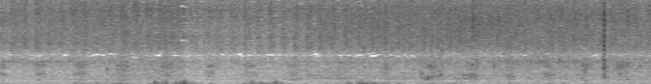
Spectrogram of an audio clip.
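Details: Auggie, a pet dog, in his pool on a hot day: three short, low, gruff bursts of grunting or soft woofing within about a second and a half, then quieter murmurs, over a steady background of water and outdoor noise.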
